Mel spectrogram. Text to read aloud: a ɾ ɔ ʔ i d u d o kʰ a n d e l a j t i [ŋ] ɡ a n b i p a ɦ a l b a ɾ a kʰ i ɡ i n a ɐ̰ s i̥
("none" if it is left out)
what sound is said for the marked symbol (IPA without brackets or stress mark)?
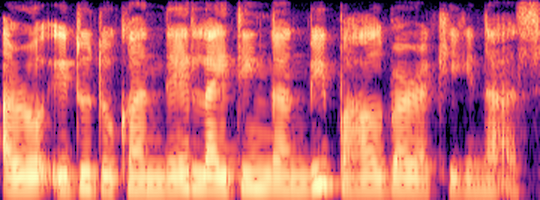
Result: ŋ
